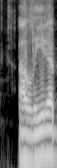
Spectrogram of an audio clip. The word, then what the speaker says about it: Alita: Akita? Alita? – Alita Battle Angel.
